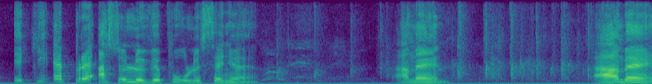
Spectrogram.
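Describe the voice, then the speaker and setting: Over crowd noise, a man speaks very slowly in a raised, projected, high-pitched voice, bright and sharp in tone, with lively intonation, big swings in loudness, and long, frequent pauses. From outside France. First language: not French (speaking French). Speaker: preacher. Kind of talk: sermon. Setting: church. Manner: animated.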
